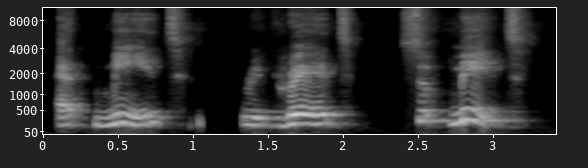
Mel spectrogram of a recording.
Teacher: La última sílaba está acentuada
